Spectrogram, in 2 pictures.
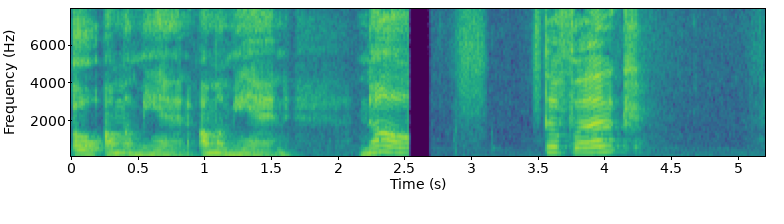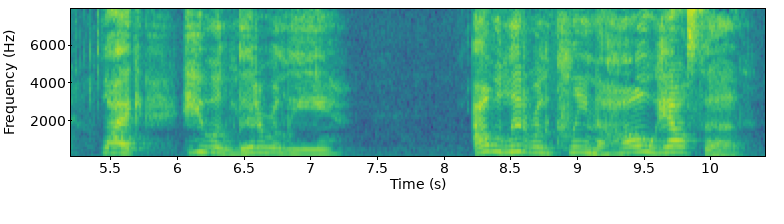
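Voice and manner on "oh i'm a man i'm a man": argumentative, drawn-out delivery. Retelling what he would say when they argued: imitating him during an argument. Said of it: "when we would argue, he'd be like".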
